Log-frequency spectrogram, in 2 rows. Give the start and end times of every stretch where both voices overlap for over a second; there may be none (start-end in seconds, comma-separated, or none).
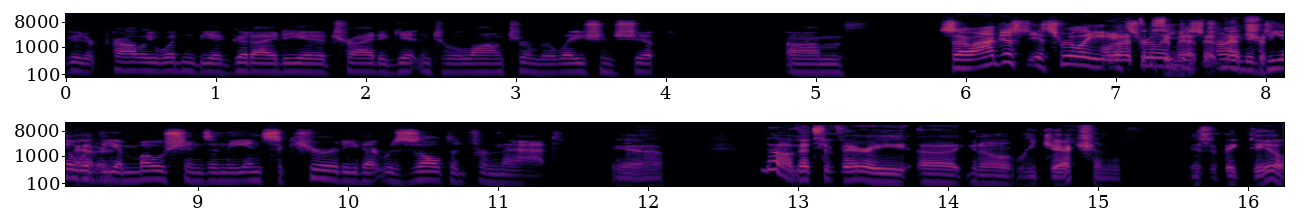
6.9-8.5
